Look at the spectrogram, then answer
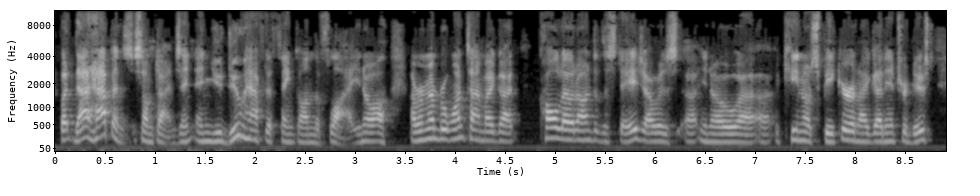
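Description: Male guest speaker, high-pitched, anecdotal storyteller with comic timing. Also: quick pace, few pauses. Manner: anecdotal, punchline-driven, laughs easily. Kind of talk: storytelling interview talk.

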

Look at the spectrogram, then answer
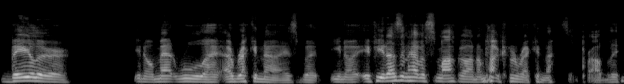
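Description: A man's voice: mid-range voice, fairly quick, no room sound, studio quality. A man co-hosting a casual sports podcast, enthusiastic and rambling, laughing often. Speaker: podcast co-host.

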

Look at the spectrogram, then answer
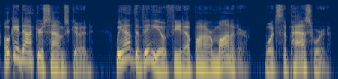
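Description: A brisk woman space force captain who barks short orders, read by a man narrating an audiobook. The voice sits low but swings lively in pitch. It is recorded close and dry. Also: no room sound, full character voice. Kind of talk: audiobook character reading.

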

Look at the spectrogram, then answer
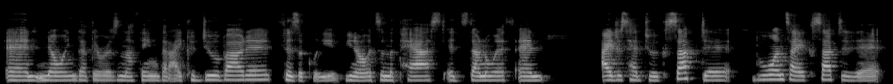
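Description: A woman's voice: medium pitch, little pitch movement, moderate pace, vocal fry. A woman in her twenties, born in Albania, speaking as an author in an earnest, thoughtful interview. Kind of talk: interview answers.

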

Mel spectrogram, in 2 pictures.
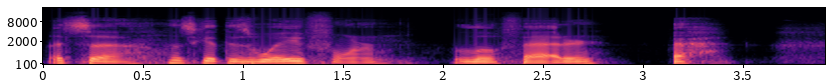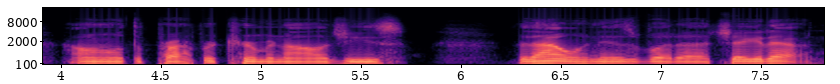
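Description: A man's voice: mid-range voice, steady tone, normal speed, a little mellow, no room sound. A young man, audibly stoned, rambling in slangy, sweary, laid-back podcast chat and repeating himself. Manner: profane, repeats phrases. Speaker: podcast host.

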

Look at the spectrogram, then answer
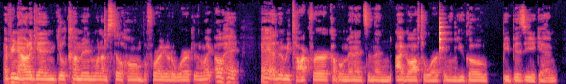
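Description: A man's voice: on the low side, little pitch movement, quick pace, hardly any pauses, fairly bright tone. Rambling young man telling a story. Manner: rambling storyteller, laughs often. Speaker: podcast host. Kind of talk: casual chat.

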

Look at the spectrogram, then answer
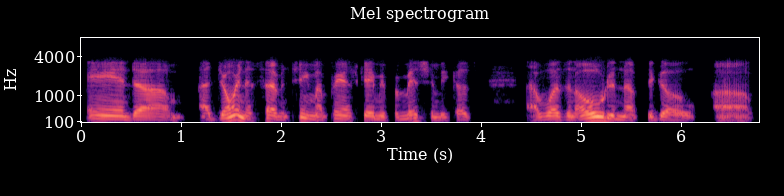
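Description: An older man from Ohio, a Vietnam veteran, telling his life story in an interview in an earnest, halting way. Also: fairly low pitch, no room sound. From Ohio, USA. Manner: earnest, halting, searching for words. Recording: tinny phone-like line.

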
